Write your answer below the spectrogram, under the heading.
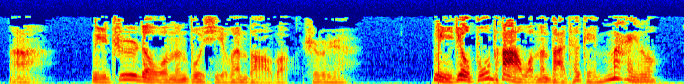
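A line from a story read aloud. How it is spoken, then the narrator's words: Barely audible. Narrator (Chinese): 林娜用几乎让人无法捕捉的声音说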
